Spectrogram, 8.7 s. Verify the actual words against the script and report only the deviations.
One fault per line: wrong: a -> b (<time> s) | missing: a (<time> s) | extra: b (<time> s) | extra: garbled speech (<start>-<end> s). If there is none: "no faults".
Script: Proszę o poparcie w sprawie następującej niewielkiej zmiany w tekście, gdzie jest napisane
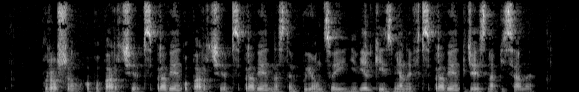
extra: poparcie w sprawie (2.7 s)
wrong: tekście -> sprawie (6.4 s)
